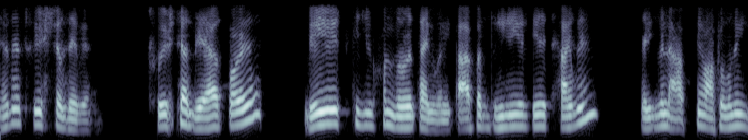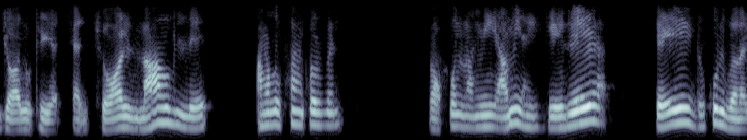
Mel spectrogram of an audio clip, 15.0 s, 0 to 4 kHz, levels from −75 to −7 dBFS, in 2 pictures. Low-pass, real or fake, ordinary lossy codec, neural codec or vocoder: 3.6 kHz; fake; none; codec, 16 kHz, 1 kbps, FreqCodec, larger model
